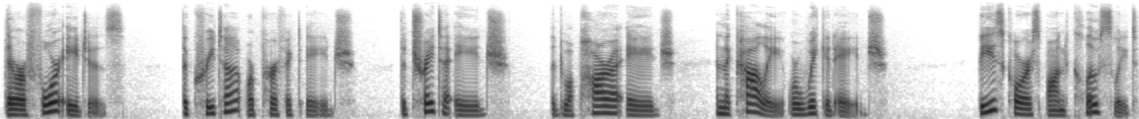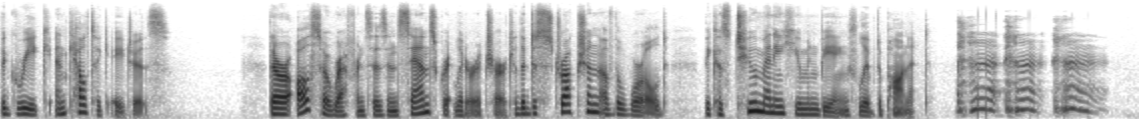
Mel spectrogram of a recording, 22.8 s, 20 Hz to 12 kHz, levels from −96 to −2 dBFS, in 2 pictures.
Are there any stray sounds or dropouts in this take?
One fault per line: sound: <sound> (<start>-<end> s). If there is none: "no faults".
sound: cough (20.9-22.5 s)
